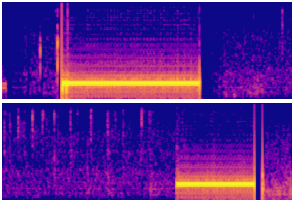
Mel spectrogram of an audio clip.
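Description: Steady telephone tone sounds while a call about a consigned-credit loan is transferred to a quality department: two long, unbroken mid-pitched tones, the first about two seconds and the second just over one, separated by near-silence with faint scattered clicks.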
